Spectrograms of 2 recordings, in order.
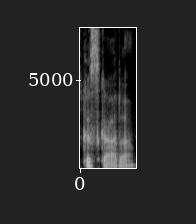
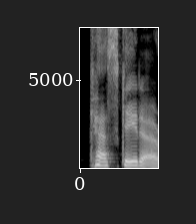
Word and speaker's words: Cascada: It's pronounced Cascada. But it looks like Cascada, right? Yeah, I think everyone thought it was Cascada. I thought it was Cascada until I went the first time and they were like, Cascada.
